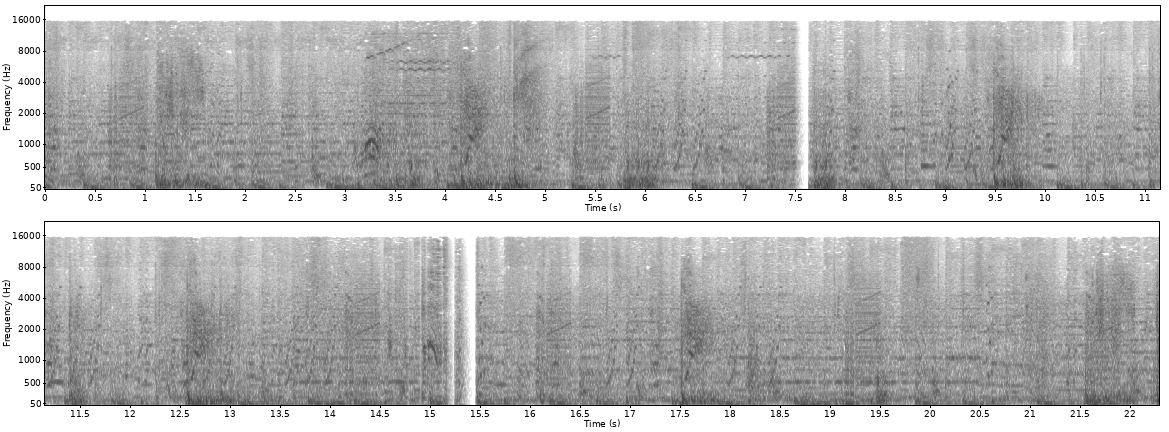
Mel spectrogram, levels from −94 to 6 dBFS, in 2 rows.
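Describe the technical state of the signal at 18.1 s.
At 18.1 s the signal is intact, with no dropout, clipping, glitch or other fault audible at that point.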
